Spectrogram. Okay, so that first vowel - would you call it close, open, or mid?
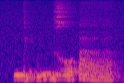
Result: mid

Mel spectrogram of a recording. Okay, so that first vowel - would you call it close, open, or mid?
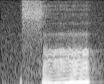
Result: open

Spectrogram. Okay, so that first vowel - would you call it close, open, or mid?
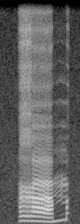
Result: open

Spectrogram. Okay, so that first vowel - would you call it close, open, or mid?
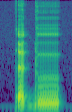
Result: open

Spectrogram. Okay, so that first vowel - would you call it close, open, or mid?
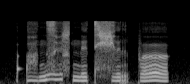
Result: open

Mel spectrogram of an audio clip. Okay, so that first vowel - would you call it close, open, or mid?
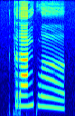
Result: open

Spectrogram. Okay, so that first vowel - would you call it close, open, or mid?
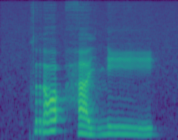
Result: mid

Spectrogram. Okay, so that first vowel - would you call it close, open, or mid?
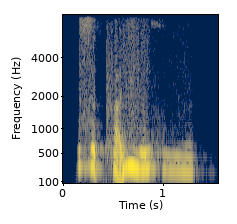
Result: mid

